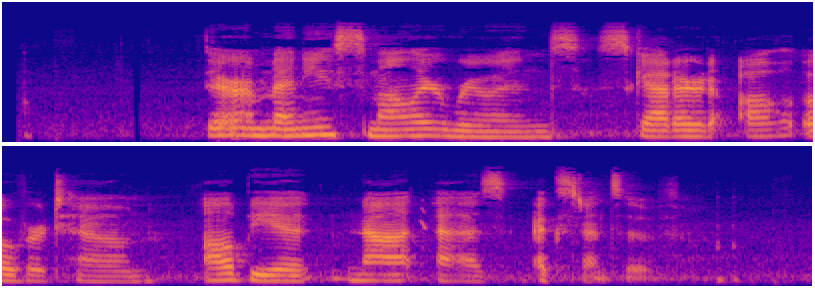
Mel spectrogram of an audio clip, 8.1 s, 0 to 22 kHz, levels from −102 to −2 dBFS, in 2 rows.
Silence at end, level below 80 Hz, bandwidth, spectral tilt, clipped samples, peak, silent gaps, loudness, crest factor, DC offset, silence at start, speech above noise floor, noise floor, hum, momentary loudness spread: 0.4 s; -82 dBFS; 12 kHz; -3.5 dB/octave; under 0.1%; -12 dBFS; none; -31 LUFS; 22 dB; under 0.1%; 0.1 s; 34 dB; -66 dBFS; none; 11 LU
